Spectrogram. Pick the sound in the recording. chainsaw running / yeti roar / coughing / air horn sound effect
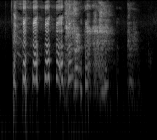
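coughing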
